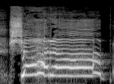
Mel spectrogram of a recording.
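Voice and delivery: very high collective shriek; screamed. A narrator's reading. Horrified family to gleeful boy, screaming. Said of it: "everyone screamed".

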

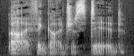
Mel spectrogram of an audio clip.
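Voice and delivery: low, slow, impassive reply. A narrator's reading. Dad replying to his squealing daughter, impassive. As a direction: answer unmoved, low and slow. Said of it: "he replied impassively".

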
